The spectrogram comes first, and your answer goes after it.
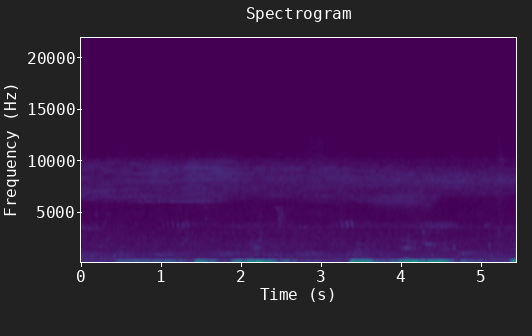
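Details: A chimpanzee troop led by Ryu, with twin girls, gives low droning hoots, short and uneven, some joined in pairs, over a faint high steady hiss.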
